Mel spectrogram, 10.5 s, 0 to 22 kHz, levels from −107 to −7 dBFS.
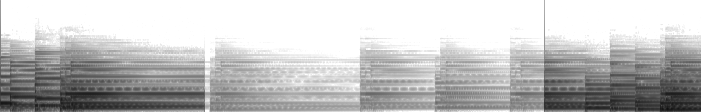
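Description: From 3.06 s to 8.16 s one stereo channel is likely inverted in polarity, so one side runs in opposite phase to the other. When the two channels are summed to mono, the material they share cancels, and the audio falls by about 35 dB, leaving only a faint residue made of whatever differs between left and right. Centred content and low end all but disappear until normal level returns at 8.16 s.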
